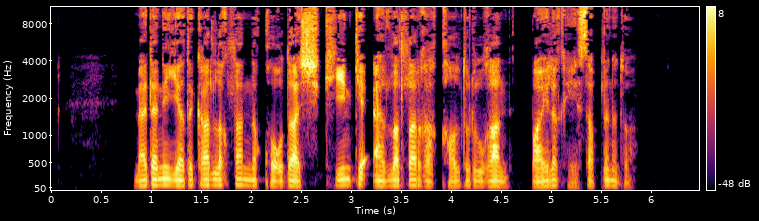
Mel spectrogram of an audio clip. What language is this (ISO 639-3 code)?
uig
